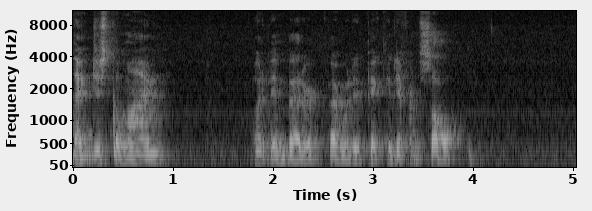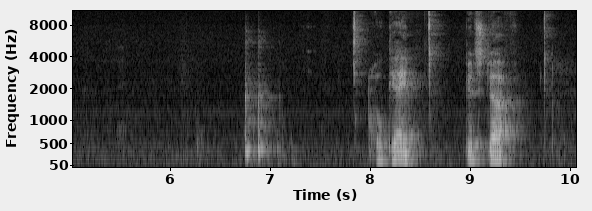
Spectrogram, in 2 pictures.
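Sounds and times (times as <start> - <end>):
glass mug knocking on wood: 6.8 - 7.2.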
